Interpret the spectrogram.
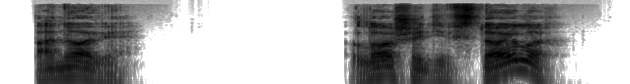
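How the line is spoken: Plain question, prince. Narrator (Russian): спросил князь

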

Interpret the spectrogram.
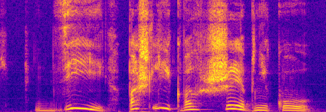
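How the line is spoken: Shrill squeal. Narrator (Russian): взвизгнула мелкая

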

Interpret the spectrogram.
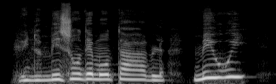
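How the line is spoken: Exclaimed. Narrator (French): s'exclama mon interlocuteur

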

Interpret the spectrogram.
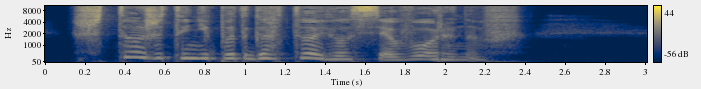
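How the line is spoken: Trembling joke, holding back tears. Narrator (Russian): Пошутила дрожащим голосом, пытаясь не разреветься

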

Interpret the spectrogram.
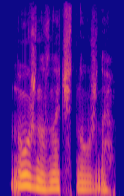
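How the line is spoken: Sigh. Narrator (Russian): вздохнул Саша

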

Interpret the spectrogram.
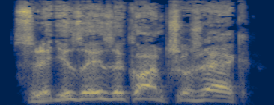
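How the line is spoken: Roared. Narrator (Russian): взревел вождь

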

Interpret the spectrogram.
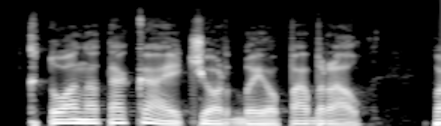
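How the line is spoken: Muttered. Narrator (Russian): Пробормотал он

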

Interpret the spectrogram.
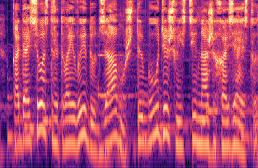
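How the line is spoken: Plain. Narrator (Russian): сказал купец

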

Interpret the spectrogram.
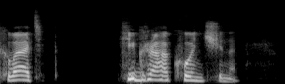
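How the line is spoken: Sudden laughter. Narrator (Russian): вдруг рассмеялась Афиненко

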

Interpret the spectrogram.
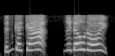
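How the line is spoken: Worried calling out. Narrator (Vietnamese): Hoàng Dung nghe giọng Quách Tĩnh trong lòng lo lắng, kêu lên

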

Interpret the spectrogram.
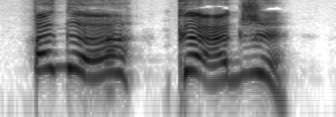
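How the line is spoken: Offended howl. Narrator (Russian): обиженно взвыл Филипп

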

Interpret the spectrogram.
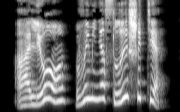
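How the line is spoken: Shout. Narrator (Russian): крикнула я

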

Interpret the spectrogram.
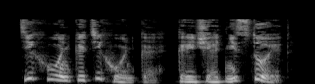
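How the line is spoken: Whispered in ear. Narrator (Russian): прошептали мне на ухо

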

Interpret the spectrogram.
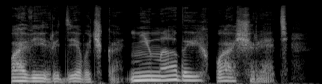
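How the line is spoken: Gloomy statement. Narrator (Russian): мрачно сообщает Ник

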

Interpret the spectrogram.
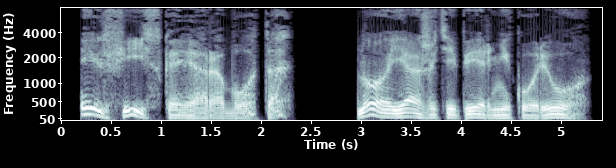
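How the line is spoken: Sighing. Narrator (Russian): вздохнул он

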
